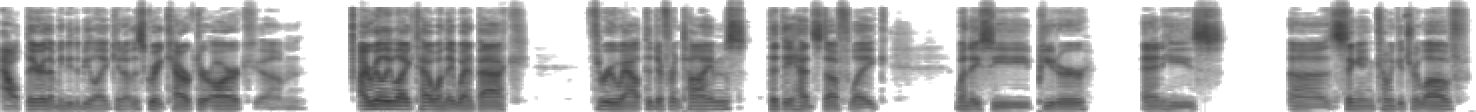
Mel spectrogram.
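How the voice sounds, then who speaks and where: A man with a clean, smooth voice at an ordinary pitch hosts a casual film podcast. He rambles informally like a keen fan, with the odd swear word. The sound is dry and close, with very little room. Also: flat delivery, unhurried, a bit bright, dry recording. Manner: rambling, informal, mildly profane fan talk. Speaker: podcast host reviewing films.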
